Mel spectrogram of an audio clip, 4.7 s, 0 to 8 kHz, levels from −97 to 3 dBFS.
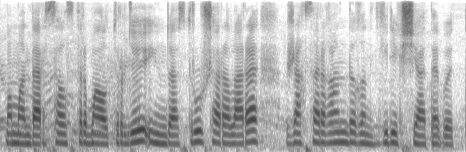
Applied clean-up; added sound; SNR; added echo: none; none; none; none.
